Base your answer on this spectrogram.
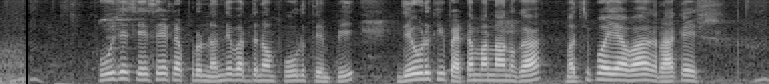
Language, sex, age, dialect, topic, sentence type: Telugu, female, 31-35, Telangana, agriculture, statement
